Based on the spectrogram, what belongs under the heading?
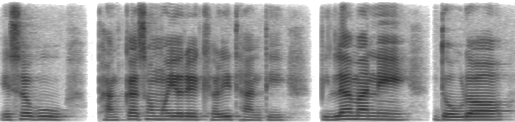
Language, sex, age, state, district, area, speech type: Odia, female, 45-60, Odisha, Jajpur, rural, spontaneous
